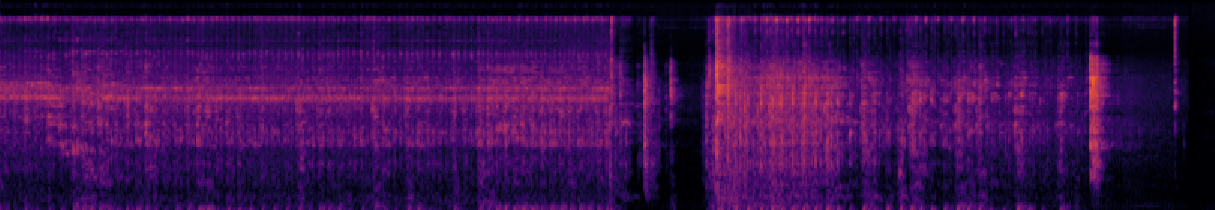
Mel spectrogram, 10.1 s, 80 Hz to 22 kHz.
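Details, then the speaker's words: Yamaha GT125i scooter that burns oil, starts hard and lacks power; busy clattery running with light rapid ticking at idle and blips. Excessive valve clearance at the cylinder head; engine being torn down. "คันนี้ครับมีอาการเครื่องเครื่องหลวมครับกินน้ำมันเครื่องแล้วก็มีเสียงดังเนื่องจากฝาสูบกับชำนิ้วเดียวหลวมครับ"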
